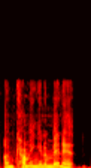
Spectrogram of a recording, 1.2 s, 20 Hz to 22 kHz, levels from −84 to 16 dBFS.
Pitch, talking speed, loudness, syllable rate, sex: 285 Hz, 245 wpm, -16 LUFS, 8.2 syllables/s, female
